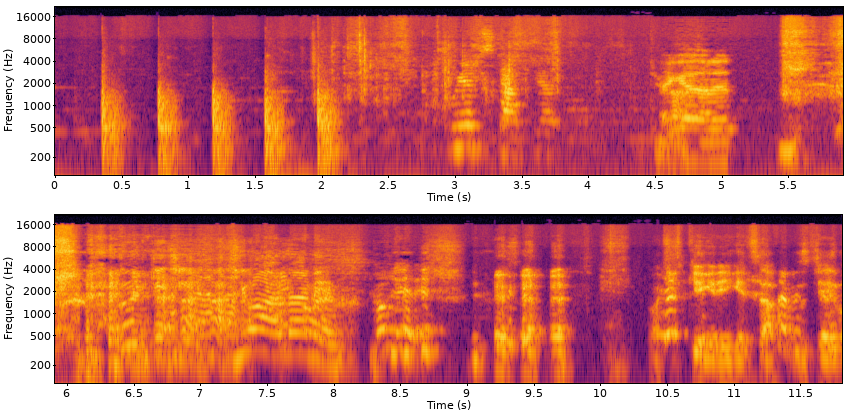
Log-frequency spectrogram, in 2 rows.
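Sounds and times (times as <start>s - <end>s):
firm knocking on a wooden front door: 0.4s - 2.2s
speech: 3.0s - 3.9s, 4.5s - 11.8s
laughter: 5.5s - 9.9s.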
